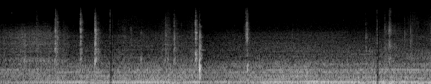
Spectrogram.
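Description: Car engine and road noise heard from inside the cabin: a steady low hum that grows a little louder, with a few light clicks, the sharpest about halfway through.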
